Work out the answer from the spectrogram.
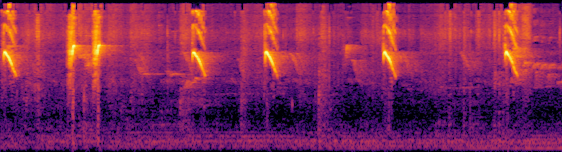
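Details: Konin in moult yet singing vigorously, a 'tembakan' (shot-like) style used as a master recording for training birds: sharp, very high, steeply falling whistled notes, one or two at a time, spaced about a second apart over faint low hum.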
